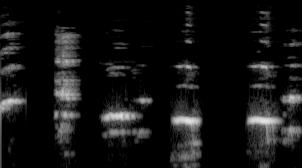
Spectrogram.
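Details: Gray-necked wood rail (saracura-três-potes) from Brazil: loud, clear whistled notes near one kilohertz, some with a harsher, rasping burst, given in a rapid broken series of about five phrases.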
